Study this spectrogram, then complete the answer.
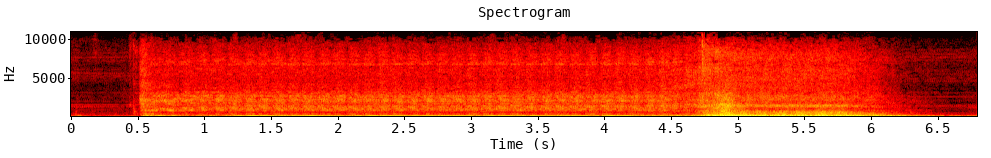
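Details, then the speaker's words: Built 6.0 Powerstroke diesel with a tuner connected; it reads about 260 injection pressure and 14 duty cycle with the engine off. It catches, runs rough for seconds, flares, then dies: starts then stalls, cause not yet confirmed. "So it starts, and then it dies. It's quite interesting."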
